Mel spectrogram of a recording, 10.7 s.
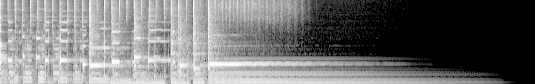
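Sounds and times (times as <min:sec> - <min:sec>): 
guitar playing a harmonic minor b5 scale: 0:00.0 - 0:09.1.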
